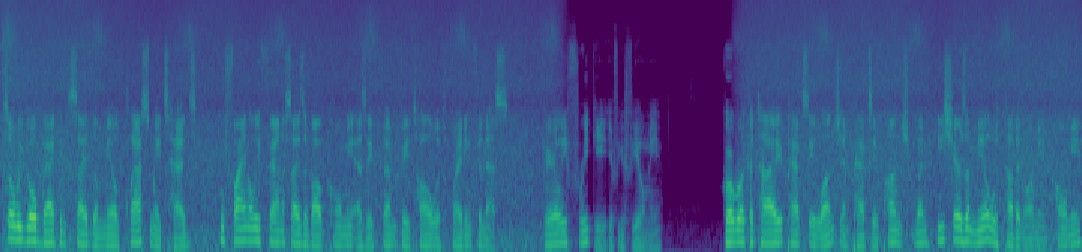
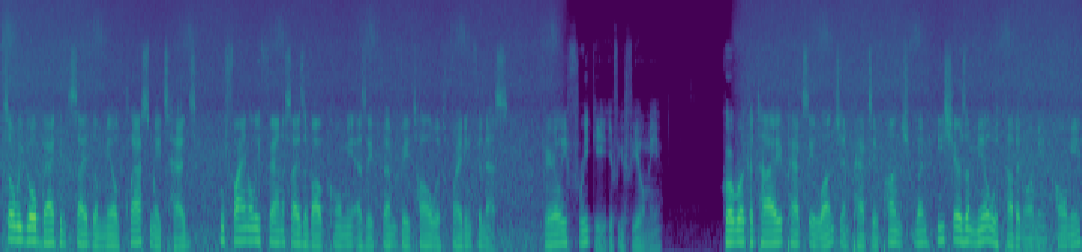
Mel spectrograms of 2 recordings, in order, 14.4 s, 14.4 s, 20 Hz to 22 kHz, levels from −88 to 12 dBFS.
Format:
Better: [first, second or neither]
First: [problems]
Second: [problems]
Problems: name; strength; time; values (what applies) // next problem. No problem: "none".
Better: neither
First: hiss; noticeable; until 7.5 s and from 10 s on; 10 dB below the speech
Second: hiss; noticeable; until 7.5 s and from 10 s on; 10 dB below the speech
